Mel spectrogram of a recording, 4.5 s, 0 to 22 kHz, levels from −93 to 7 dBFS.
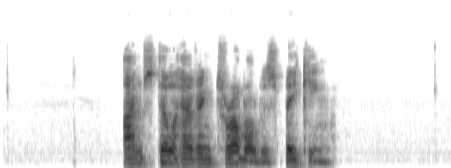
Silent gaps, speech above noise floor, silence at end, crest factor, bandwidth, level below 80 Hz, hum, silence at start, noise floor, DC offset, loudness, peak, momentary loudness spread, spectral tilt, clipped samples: none; 60 dB; 1.25 s; 22 dB; 7.8 kHz; -64 dBFS; none; 1.25 s; -79 dBFS; under 0.1%; -19 LUFS; -2 dBFS; 11 LU; -5.5 dB/octave; under 0.1%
